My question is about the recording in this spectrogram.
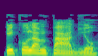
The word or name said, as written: Ecolampadio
